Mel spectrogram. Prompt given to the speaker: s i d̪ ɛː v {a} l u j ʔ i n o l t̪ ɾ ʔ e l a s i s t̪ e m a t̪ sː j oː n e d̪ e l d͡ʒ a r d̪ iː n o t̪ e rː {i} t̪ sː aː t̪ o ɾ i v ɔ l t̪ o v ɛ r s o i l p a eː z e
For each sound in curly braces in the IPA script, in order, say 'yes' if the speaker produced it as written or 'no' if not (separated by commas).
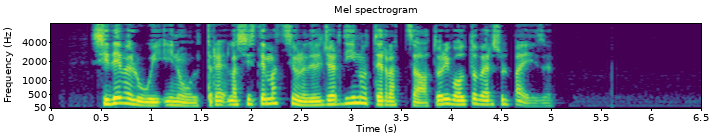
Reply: no, no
